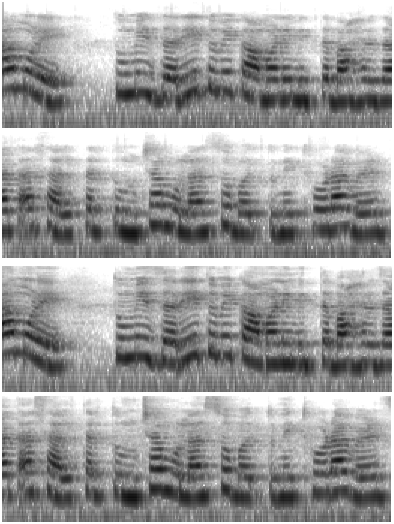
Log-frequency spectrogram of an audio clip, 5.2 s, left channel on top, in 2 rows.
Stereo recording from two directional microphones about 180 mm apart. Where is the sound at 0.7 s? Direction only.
45° right (ahead or behind).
